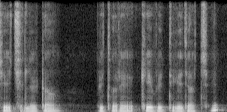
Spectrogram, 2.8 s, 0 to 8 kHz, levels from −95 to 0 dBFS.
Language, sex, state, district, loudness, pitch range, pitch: Bengali, male, Tripura, West Tripura, -19 LUFS, 95-110 Hz, 100 Hz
